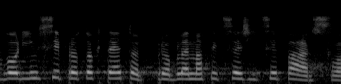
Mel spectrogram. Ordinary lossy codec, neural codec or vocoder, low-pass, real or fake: Opus, 16 kbps; none; 9.9 kHz; real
